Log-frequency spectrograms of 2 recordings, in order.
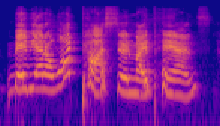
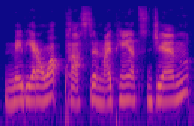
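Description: First: Loud, raised-pitch mock protest; hammed-up comeback, louder and higher; indignant outburst. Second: Low, muted deadpan comeback; underplay it, dry and serious; soft, lowered office-comedy monotone. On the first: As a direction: retort hotly, half laughing. Acts out Freddy's indignant comeback. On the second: Acted. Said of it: "in a deadpan comedy".

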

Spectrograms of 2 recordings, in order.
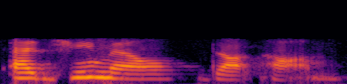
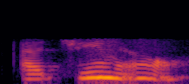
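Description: First: Slow, deliberate, every word spelled out; slow careful redo. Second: Voice cracking up an octave. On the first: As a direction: redo it slowly and clearly. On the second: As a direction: let the voice crack upward mid-word. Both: Real, not acted. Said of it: "Oh my God, my voice cracked".

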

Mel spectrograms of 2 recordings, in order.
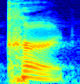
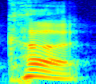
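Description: First: Said in the usual way. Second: "Kurt" said like "cut"; British "Kurt" with no R; R-less Kurt. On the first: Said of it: "I was like". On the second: Retold or imitated. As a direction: imitate a London barista's R-less "Kurt". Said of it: "And they're like".

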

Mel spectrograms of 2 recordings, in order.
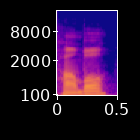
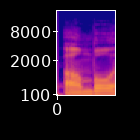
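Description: First: Said in the usual way. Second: "umble" starting straight on the vowel; dropped H. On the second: Retold or imitated. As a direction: say "umble" with the H missing. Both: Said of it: "umble instead of humble".

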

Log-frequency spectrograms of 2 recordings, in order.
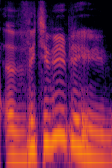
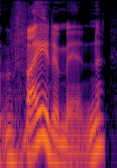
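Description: First: "vitamin" said the British way, VIT-a-min. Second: "vitamin" said the American way, VY-ta-min. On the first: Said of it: "you say". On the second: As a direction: say "vitamin" with a long VY. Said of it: "We say". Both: Shown as a demonstration.

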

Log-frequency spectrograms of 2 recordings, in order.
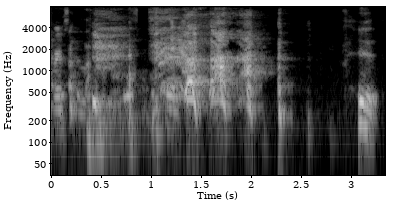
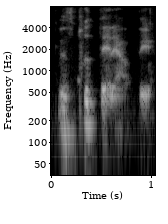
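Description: First: Higher, laughing through the words. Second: Said in the usual way. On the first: Real, not acted. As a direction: crack up mid-sentence. Host laughing at guest's joke.

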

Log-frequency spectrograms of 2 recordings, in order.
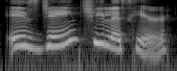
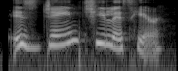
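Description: First: "Chiles" as chee-less once more, slow; calling the name again. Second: "Chiles" said as chee-less, slow and careful; mispronouncing a name. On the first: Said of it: "And no one answers". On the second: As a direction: call out "Jane Chiles" like it's read off a list. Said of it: "I was mortified". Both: Retold or imitated.

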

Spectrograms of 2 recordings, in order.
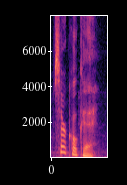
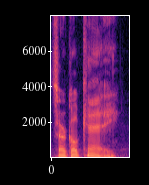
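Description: First: "Circle K" with CIRCLE up, K dropped; first-word stress. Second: Low "Circle K" with weight on K; usual even stress. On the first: Host answers with her own odd version, "Circle K" front-stressed. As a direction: start up on "Circle" and come down. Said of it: "I say it that way". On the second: Co-host shows how most people say it, "Circle K" stressing K. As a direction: give "K" its full weight in "Circle K". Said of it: "I think most people". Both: Shown as a demonstration.

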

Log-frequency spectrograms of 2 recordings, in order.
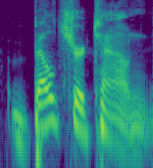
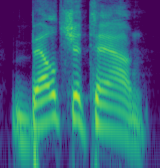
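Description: First: Said in the usual way. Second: Put-on Belchertown in a Boston accent, R dropped; thick Boston local saying the town's name. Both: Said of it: "exercise my friggin' accent".

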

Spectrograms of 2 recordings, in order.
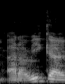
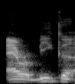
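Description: First: Arabica with a tapped Spanish r; Spanish vowels and stress on BI in Arabica; Spanish pronunciation. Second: Said in the usual way. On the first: Shown as a demonstration. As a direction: say Arabica as in Spanish, ah-rah-BEE-kah. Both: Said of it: "if you're saying it in Spanish".

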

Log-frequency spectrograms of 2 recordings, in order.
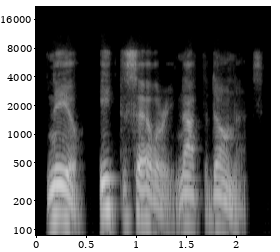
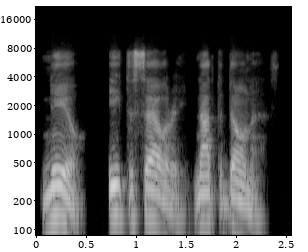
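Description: The two takes are said the same way.

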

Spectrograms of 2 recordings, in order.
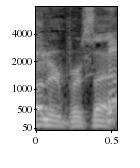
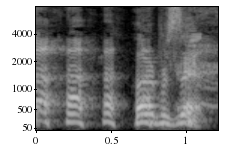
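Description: First: Said in the usual way. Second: Hundred percent drawn out slowly, much higher, through laughter; laughing. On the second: Real, not acted. Confirming the cock slap ruling to friends, laughing. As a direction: stretch Hundred percent out while cracking up.

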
